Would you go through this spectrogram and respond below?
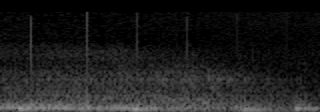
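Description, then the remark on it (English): A car engine rumbles low and steady as the vehicle drives off, with a faint, regular ticking about twice a second over the drone. No one speaks. “Mr. Sullivan came out, got in the car, and we drove off”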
